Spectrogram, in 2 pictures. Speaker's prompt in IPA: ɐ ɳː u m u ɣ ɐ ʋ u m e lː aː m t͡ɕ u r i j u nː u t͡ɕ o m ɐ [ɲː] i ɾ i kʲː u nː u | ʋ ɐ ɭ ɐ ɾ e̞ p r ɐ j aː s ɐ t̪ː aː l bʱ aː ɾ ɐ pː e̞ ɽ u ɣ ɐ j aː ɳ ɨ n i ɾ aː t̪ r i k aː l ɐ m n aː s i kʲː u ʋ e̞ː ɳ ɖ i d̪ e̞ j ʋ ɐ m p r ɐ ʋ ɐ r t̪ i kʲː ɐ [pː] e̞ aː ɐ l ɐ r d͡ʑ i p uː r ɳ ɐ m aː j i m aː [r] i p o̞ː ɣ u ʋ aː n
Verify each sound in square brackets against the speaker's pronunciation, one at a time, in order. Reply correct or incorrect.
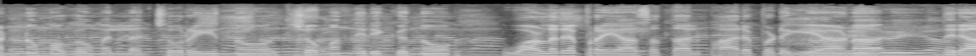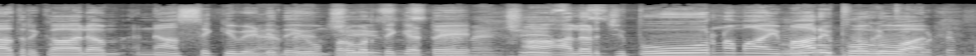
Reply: incorrect, incorrect, correct

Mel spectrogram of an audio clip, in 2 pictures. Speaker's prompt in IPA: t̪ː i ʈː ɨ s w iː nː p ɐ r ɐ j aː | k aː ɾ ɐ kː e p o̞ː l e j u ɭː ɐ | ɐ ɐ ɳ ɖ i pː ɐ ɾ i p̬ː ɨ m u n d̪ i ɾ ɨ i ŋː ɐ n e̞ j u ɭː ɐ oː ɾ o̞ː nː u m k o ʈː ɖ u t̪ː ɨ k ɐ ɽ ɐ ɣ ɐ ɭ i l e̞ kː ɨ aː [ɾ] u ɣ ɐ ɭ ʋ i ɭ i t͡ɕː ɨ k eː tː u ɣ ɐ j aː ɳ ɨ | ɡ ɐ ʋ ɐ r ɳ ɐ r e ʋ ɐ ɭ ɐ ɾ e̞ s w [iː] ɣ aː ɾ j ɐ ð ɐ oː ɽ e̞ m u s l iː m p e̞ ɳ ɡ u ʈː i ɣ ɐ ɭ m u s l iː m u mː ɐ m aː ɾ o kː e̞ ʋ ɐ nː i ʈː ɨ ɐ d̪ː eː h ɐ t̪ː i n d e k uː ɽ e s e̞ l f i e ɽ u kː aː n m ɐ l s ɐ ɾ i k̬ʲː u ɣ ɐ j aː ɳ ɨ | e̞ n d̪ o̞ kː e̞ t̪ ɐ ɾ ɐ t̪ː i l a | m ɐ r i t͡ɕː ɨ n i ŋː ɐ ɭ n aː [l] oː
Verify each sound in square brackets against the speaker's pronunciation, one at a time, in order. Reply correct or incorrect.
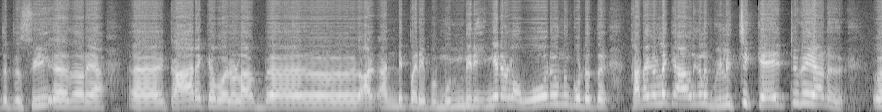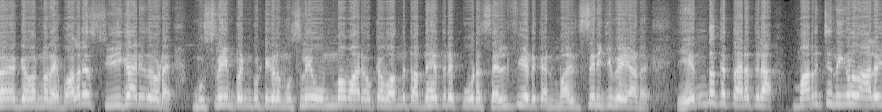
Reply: incorrect, correct, correct

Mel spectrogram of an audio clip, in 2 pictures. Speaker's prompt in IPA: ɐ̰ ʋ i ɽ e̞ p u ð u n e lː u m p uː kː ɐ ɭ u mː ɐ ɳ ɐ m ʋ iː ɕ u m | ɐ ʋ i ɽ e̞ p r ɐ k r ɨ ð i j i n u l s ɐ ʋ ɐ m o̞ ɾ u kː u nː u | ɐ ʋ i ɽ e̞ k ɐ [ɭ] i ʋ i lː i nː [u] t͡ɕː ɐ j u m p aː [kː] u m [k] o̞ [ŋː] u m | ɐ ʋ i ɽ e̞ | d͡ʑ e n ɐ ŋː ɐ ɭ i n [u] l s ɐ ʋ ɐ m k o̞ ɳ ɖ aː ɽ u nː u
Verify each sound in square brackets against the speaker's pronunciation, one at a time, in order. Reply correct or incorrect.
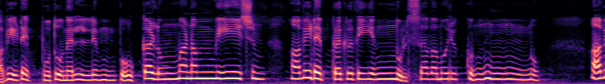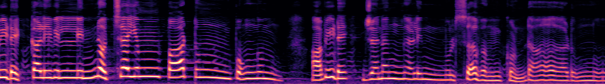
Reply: correct, incorrect, incorrect, incorrect, correct, correct

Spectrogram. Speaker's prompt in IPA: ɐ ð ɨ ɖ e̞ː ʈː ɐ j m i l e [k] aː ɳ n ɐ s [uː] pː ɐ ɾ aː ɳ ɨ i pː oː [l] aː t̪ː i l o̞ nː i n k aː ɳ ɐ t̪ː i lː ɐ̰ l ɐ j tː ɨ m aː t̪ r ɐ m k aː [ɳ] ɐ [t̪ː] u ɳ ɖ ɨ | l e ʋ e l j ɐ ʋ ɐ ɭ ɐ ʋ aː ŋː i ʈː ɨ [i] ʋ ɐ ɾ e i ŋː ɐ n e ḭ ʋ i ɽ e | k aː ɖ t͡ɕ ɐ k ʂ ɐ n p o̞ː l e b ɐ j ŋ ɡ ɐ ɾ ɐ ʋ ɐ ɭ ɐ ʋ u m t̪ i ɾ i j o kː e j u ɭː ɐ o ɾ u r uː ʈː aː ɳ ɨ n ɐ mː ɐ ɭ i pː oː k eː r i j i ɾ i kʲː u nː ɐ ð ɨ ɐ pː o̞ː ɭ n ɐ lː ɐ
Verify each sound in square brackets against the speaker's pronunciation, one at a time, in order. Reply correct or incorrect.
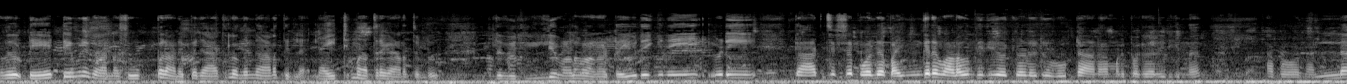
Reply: correct, correct, incorrect, correct, correct, correct

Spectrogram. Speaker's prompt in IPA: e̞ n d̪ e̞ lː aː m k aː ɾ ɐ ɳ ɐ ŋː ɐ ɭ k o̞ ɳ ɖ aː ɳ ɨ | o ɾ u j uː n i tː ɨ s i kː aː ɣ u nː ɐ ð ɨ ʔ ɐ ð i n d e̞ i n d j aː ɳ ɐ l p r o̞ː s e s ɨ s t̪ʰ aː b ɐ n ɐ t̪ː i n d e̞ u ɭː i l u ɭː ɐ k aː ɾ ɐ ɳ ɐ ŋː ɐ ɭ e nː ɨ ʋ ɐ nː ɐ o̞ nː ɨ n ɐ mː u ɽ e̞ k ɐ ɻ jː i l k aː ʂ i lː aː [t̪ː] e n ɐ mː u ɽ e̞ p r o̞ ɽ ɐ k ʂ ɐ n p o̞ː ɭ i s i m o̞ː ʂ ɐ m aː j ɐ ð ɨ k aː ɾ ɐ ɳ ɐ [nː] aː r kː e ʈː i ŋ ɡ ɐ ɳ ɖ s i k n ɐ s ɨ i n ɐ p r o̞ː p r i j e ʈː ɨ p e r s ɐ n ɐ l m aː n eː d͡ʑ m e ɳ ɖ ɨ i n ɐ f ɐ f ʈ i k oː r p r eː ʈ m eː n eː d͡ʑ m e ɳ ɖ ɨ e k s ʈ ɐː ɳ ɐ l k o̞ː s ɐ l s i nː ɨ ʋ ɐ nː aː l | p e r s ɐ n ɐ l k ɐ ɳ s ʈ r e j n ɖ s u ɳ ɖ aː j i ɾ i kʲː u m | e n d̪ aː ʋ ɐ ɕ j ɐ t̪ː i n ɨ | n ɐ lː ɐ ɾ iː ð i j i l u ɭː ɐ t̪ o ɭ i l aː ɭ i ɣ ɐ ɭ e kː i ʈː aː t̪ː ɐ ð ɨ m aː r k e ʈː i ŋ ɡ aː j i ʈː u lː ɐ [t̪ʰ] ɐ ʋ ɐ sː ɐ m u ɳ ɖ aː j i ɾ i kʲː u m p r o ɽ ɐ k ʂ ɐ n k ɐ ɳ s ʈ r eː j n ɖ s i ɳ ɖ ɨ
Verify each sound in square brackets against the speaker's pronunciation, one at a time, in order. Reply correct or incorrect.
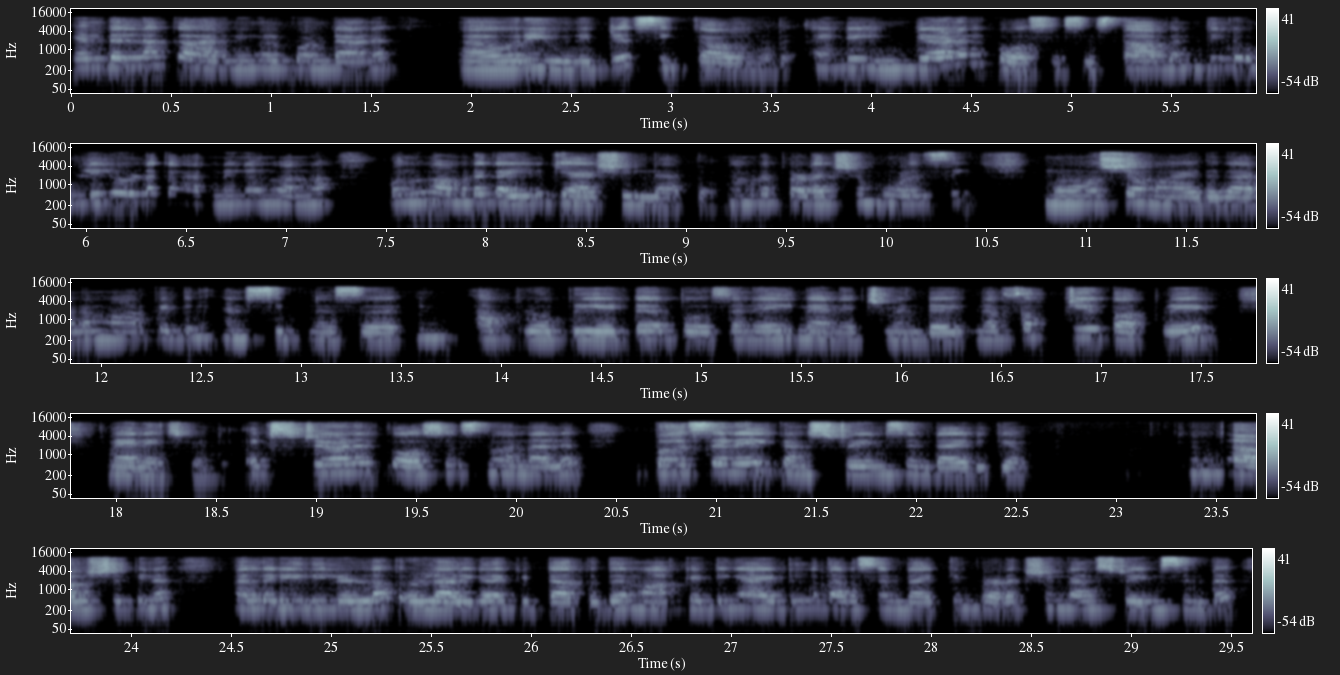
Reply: correct, incorrect, incorrect

